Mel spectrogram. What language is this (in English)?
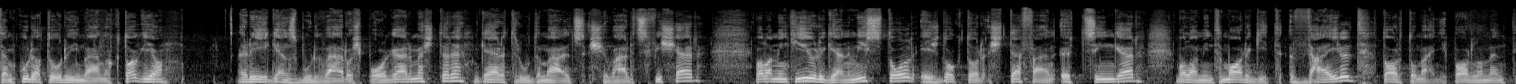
Hungarian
